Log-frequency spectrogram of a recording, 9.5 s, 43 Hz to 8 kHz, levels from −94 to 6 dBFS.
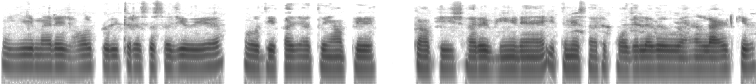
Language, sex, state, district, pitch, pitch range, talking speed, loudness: Hindi, male, Uttar Pradesh, Deoria, 120 Hz, 115-125 Hz, 170 wpm, -26 LUFS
